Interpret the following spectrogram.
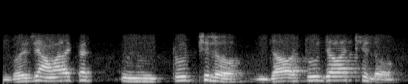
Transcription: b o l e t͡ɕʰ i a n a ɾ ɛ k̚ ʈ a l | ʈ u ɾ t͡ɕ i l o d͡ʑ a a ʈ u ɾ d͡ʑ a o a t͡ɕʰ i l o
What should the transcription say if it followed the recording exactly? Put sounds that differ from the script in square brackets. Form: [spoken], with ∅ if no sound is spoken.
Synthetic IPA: b o l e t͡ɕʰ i a [m] a ɾ ɛ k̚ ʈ a [∅] | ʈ u ɾ [t͡ɕʰ] i l o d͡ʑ a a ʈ u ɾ d͡ʑ a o a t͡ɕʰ i l o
